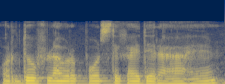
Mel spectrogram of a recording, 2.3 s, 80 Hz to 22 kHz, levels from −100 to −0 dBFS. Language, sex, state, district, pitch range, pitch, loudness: Hindi, male, Arunachal Pradesh, Papum Pare, 115-120 Hz, 120 Hz, -16 LUFS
